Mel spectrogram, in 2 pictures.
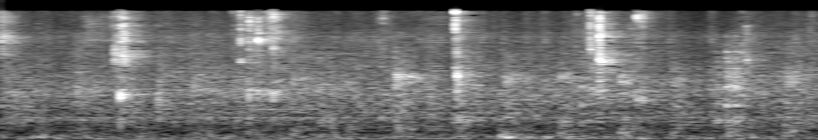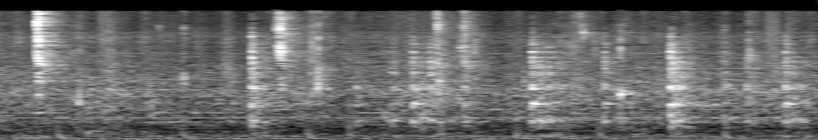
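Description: Close-up eating sounds of sour green mango: crisp crunching and wet mouth clicks as the slices are chewed, with light clinks from fingers dipping slices into a dish of shrimp paste. The clicks come irregularly, several to a second.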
